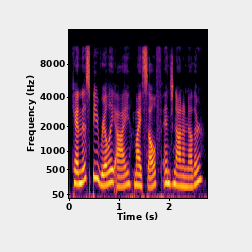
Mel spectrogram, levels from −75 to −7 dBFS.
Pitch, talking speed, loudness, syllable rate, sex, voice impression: 220 Hz, 195 wpm, -18 LUFS, 5.2 syllables/s, female, feminine, slightly adult-like, slightly fluent, cute, slightly kind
